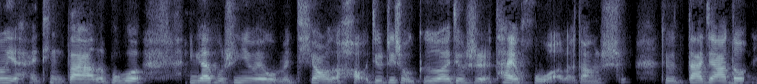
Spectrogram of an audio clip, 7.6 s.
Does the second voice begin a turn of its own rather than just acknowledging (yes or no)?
no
